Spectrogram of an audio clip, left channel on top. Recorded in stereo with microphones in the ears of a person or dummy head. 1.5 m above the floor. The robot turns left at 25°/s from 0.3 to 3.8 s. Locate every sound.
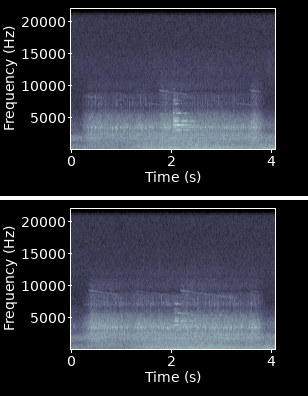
2.0 s a bell: 65° left (ahead or behind), 3.5 m; by 2.6 s 50° left (ahead or behind), 3.5 m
